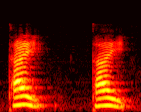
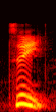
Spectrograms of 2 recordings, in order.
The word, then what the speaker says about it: 対: 자, 이 한자 뜻으로는 발음이 없고 음으로만 たい、たい、 혹은 つい、 로도 읽기는 하는데 실제로는 거의 쓰인 일이 없기 때문에 여기서는 생략하기로 할게요.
